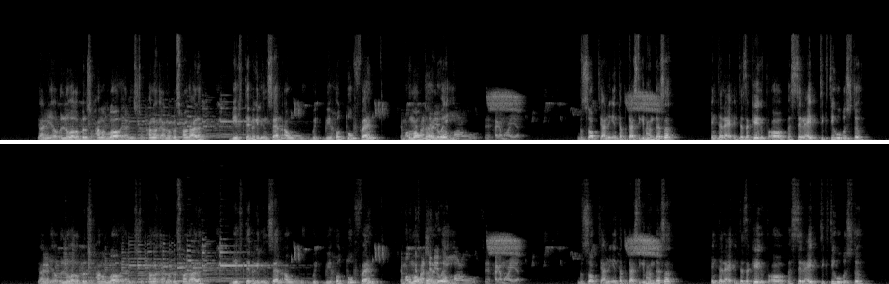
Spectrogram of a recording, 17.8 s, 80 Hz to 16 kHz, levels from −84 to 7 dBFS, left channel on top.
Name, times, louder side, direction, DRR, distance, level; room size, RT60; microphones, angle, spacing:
voice 1, 0.8-4.1 4.6-7.6 8.2-9.1 11.5-13.4 14.2-17.2, left 2 dB, 75° left, 2.2 m, -25 dB
Quickly Electroguitar Experimental Sketch, 1.1-6.2, right 5 dB, 60° right, 2.2 m, -38 dB
sound 1, 1.2-1.7 2.7-2.8 3.1-3.3 4.0-4.6 5.8-6.4 7.4-7.7 8.1-8.5 9.1-9.2 9.7-12.1 12.5-13.2, right 3 dB, 10° right, 2.6 m, -42 dB
voice 2, 8.0-10.5, right 3 dB, 80° right, 2.4 m, -34 dB
15.5 x 8.1 x 4.4 m
head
